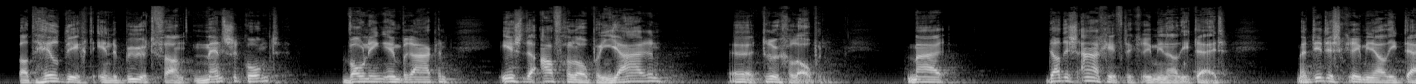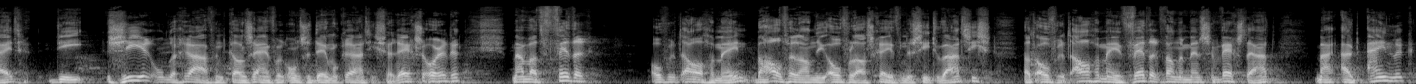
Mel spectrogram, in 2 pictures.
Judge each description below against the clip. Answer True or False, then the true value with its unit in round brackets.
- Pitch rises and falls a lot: False (4.2 semitones)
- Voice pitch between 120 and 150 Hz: False (105 Hz)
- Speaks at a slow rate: True (115 wpm)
